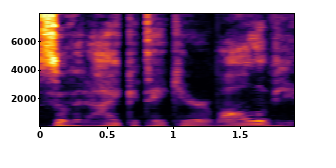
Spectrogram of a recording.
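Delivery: low, put-on radio announcer voice. Explaining why they got a journalism degree, in Casey Kasem voice. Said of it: "you do that in a Casey Kasem voice".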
